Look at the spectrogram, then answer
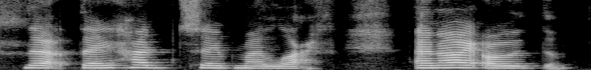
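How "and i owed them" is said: usual speaking voice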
